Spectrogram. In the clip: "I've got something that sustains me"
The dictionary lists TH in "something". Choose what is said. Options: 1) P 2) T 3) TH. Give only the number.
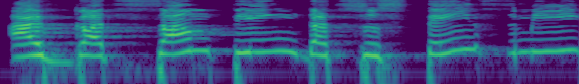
2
